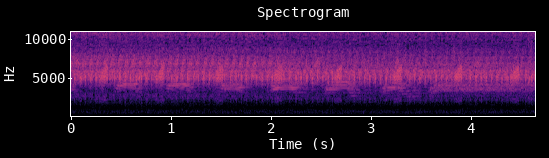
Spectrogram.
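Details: Cicadas in a Japanese summer landscape at Kitakami's Michinoku Folk Village and Tenshochi. A high, sizzling chorus runs throughout, with brighter swells repeating somewhat irregularly, just under twice per second.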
